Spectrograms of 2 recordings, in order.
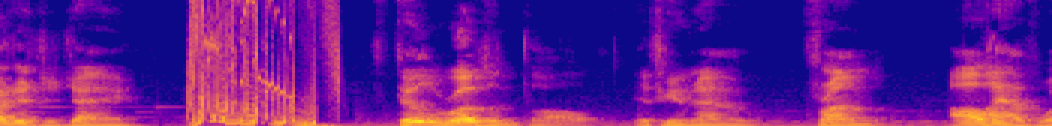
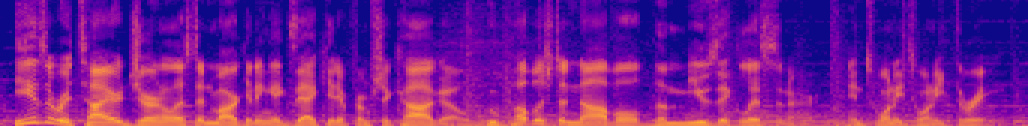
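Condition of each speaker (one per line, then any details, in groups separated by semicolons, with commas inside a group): Parkinson's disease
No condition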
